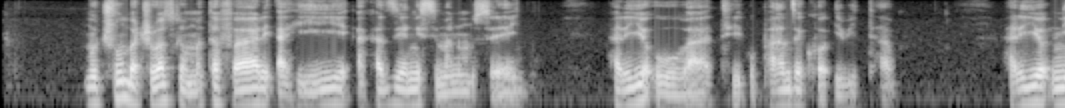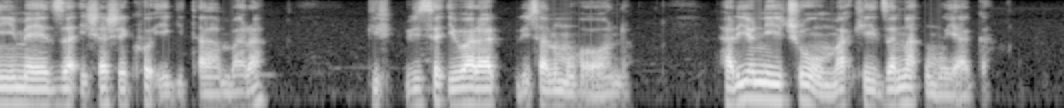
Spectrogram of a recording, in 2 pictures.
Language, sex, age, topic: Rundi, male, 50+, education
